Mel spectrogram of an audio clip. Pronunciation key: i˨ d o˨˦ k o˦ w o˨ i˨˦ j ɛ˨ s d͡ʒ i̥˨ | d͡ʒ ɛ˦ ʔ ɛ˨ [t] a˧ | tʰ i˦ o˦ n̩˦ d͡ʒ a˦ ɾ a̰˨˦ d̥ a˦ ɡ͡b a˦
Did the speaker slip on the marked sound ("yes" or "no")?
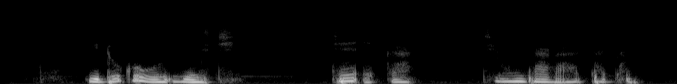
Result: yes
